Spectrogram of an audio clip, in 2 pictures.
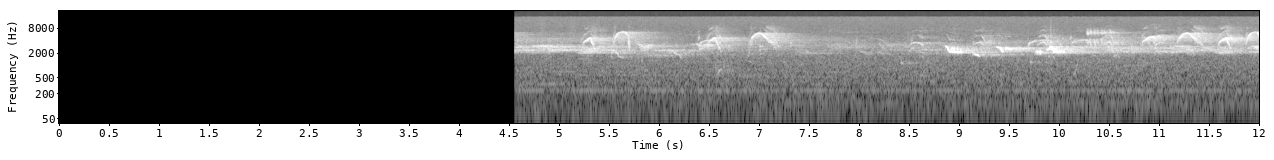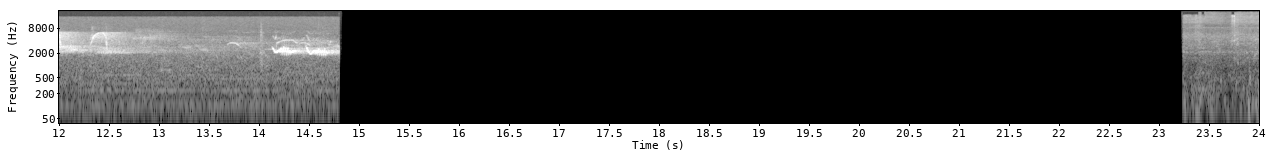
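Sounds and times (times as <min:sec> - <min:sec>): small birds chirping: 0:04.6 - 0:14.8.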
